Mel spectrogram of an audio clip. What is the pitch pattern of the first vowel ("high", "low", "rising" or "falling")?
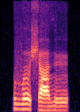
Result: falling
